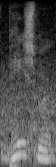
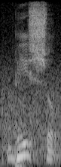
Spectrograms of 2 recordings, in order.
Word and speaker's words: ভীষ্ম: Also take the example of Bhishma in Hindi. This is pronounced as Bhisho.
